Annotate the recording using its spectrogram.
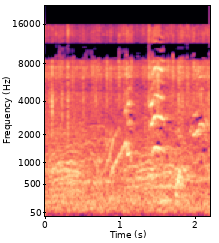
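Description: Newborn puppies squealing and whimpering in thin, high, wavering calls, with one louder, sharper squeal about one and a half seconds in.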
